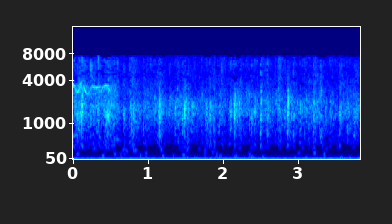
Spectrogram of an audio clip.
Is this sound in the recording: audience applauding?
yes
